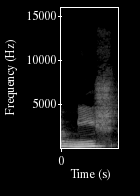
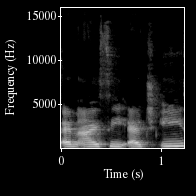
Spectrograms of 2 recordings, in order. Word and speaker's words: niche: First of all, a niche is a very specific category. It is spelled as N-I-C-H-E. Some people call it niche, some people call it niche.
